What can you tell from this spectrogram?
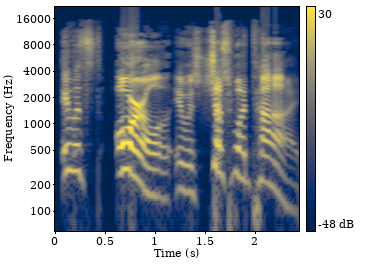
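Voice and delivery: high, loud defensive yell; a daughter yelling excuses at her mom. Acted.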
